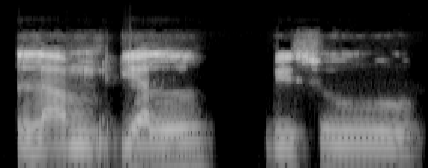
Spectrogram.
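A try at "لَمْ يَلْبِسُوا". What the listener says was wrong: মাশাআল্লাহ, লাম ইয়ালবিসু, ঠিক আছে, মাশাআল্লাহ, অনেক সুন্দর হয়েছে।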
